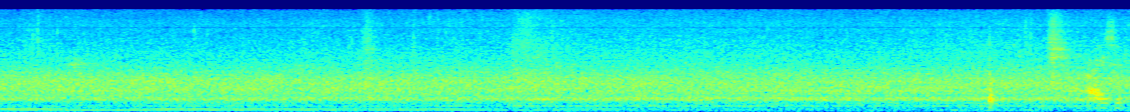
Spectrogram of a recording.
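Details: Constant buzzing drone of a honey bee colony disturbed when demolition crews hit its hive in an abandoned Mission, Texas home, recorded during relocation; a few sharp knocks near the end.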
